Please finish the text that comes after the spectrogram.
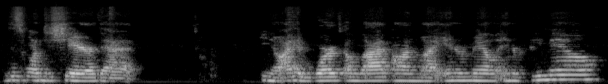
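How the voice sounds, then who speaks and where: A woman's voice: on the low side, moderate pace. Woman in her 50s just chatting away, telling a story, kinda far from the mic in an echoey room. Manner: chatty, animated, laughs while telling. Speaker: sound healing host. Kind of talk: personal storytelling. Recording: roomy, from a distance.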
